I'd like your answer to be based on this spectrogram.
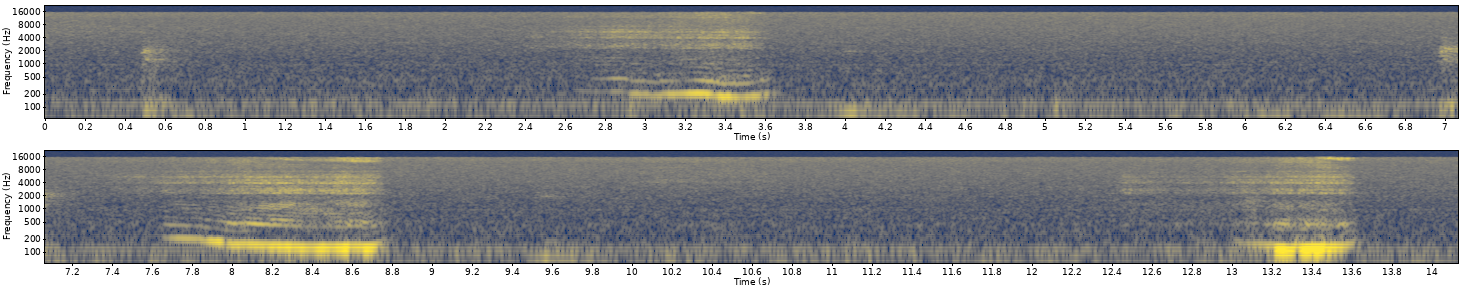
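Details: Snoring in a sleeping female ("little girl"): three low, droning snores about five seconds apart, with soft breathing between them in a quiet room.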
